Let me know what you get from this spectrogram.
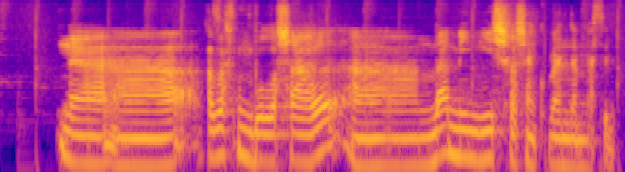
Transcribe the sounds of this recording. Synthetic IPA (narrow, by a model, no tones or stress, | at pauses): qʰɑzɑqsəɴbo̞lˠɑʃɑʁənd̪ɑme̞neʃqɑʃɑŋkʲʰʊmænd̪emæse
